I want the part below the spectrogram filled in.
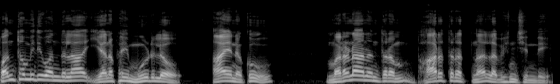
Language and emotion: Telugu, neutral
